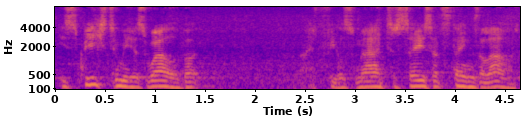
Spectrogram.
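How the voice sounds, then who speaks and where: A man's voice: medium pitch, fairly even intonation, slow pace, noisy background, lightly acted. A man playing a stoic, loyal Viking clan leader in a video game, speaking plainly and with restraint. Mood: reserved, earnest. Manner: restrained, plain-spoken, earnest. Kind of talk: dramatic video game acting.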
